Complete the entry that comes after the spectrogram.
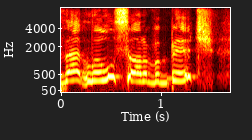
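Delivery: high-pitched, upset retold curse; hammed-up crying agent, pitched high; mock tearful outburst. Agent crying on the phone about her client, mock tearful. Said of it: "She's crying like crazy".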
